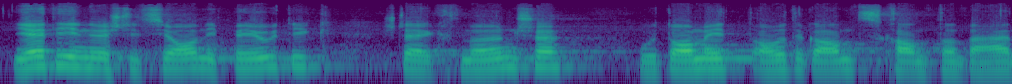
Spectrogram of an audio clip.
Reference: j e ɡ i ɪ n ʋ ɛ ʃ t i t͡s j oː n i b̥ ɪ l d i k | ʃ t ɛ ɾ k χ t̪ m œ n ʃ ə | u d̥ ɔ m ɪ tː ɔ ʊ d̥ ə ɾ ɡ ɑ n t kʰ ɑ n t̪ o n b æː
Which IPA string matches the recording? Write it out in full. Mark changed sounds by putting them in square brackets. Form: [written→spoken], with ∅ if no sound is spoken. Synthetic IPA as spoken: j e [ɡ→d] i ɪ n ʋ ɛ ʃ t i t͡s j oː n i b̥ ɪ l d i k | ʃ t ɛ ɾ k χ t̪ m œ n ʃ ə | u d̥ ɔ m ɪ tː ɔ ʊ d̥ ə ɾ ɡ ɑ n [t→t͡s] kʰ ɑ n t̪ o n b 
